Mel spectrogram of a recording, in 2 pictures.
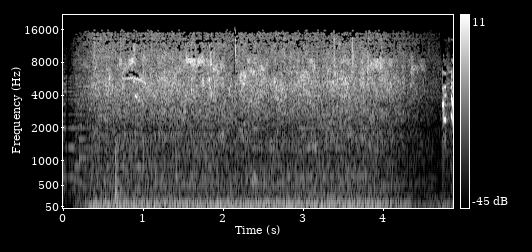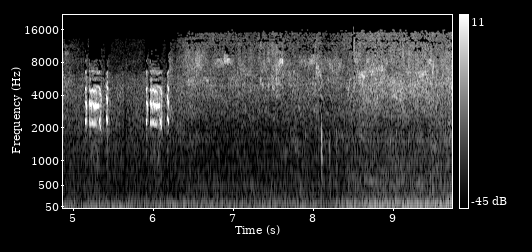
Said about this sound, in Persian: سار می خواند و لک لک لانه می سازد.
